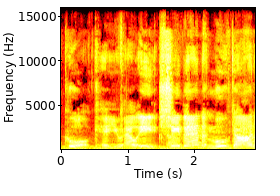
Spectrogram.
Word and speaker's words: Kule: Next up, we are moving on to a brand called Kule. And no, this is not Kuhl outdoorsy cool. This is a brand that is spelled Kule.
